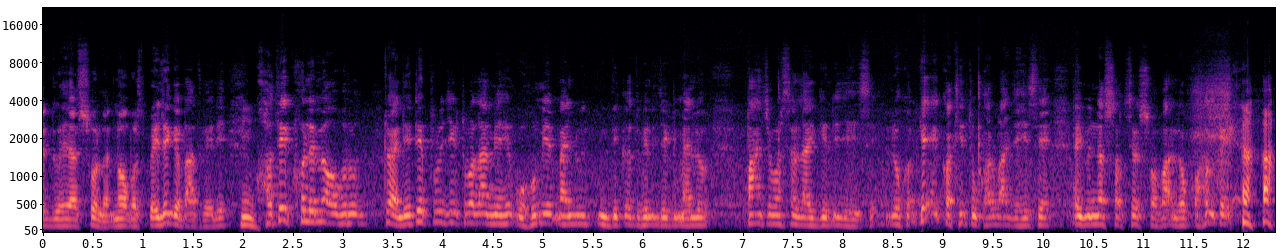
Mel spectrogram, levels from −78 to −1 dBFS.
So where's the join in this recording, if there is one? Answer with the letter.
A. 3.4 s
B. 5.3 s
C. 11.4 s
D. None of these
A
